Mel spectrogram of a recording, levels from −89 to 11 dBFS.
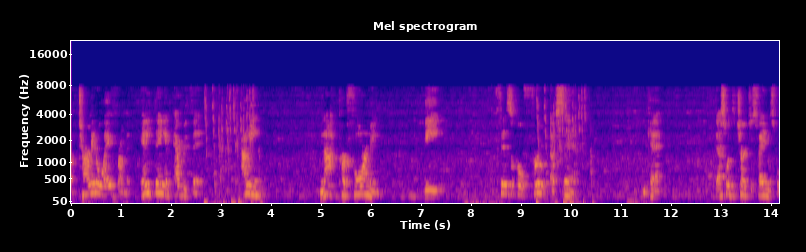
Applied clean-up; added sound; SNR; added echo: classical method WPE with log-MMSE.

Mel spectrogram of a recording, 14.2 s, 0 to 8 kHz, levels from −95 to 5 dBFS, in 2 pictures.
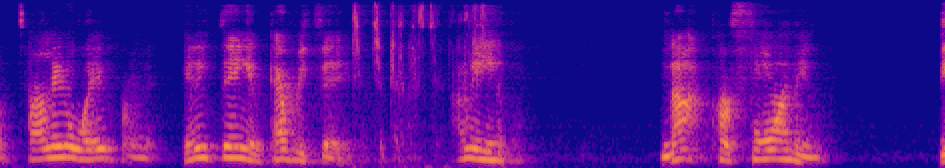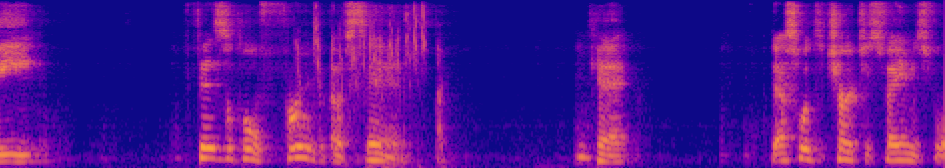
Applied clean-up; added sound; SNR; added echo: neural mask model DeepFilterNet 3.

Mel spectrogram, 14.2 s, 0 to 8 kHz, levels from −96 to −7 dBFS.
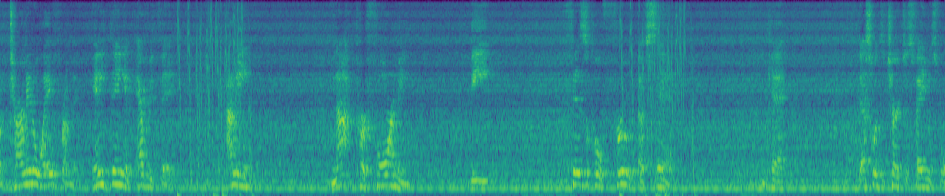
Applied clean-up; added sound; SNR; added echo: none; Scratching (performance technique); 9 dB; reverberation time 1.5 s.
